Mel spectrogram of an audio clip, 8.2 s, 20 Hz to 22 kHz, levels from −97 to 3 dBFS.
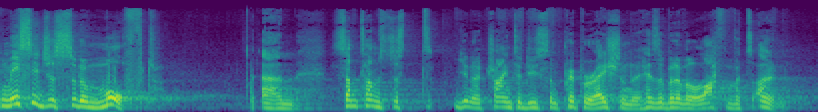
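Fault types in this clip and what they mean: No fault types are present in this clip.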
